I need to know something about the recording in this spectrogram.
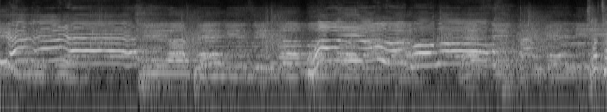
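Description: A woman singing live into a microphone: long held notes that slide up and down in pitch, one phrase at the start and another about three seconds in.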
